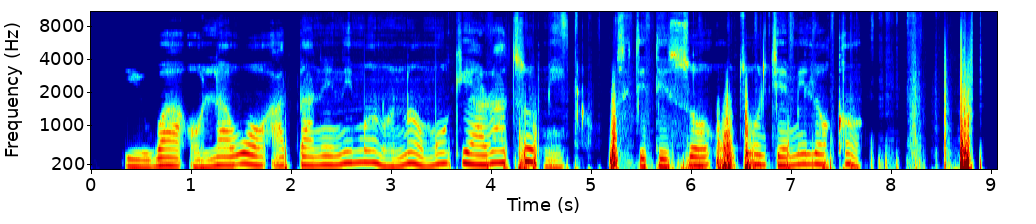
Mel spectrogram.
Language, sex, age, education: Yoruba, female, 30-45, tertiary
